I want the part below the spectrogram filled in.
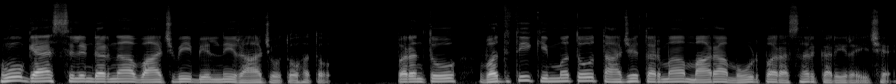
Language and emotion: Gujarati, sad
